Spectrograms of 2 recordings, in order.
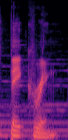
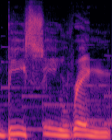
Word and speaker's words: Bickring: It's It is bickering. There's no way it's not bickering. I get it's probably BC Ring initials, but it's bickering, man.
